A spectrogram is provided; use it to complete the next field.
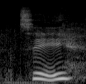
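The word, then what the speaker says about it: Cee: as you saw in see that's how i think you pronounce that town it's spelled c-e-e uh we still came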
